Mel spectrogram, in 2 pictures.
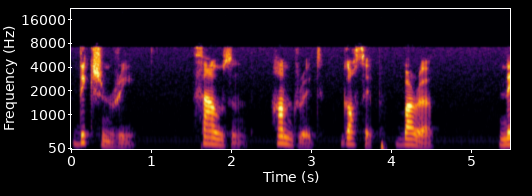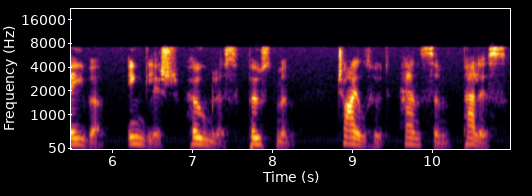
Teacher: English words with stress on the first syllable.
